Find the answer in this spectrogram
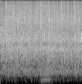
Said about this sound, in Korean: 예, 큰 박수를 부탁드릴게요.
